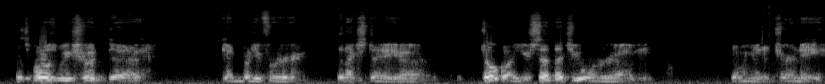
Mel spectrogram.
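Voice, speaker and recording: Using a put-on character voice, the man keeps his pitch fairly low. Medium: actual play.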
